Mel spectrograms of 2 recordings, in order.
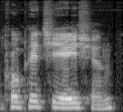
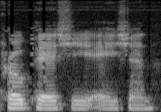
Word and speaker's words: propitiation: fancy word here propitiation propitiation right that big fancy word how many so was that propitiation five five syllables um it is a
